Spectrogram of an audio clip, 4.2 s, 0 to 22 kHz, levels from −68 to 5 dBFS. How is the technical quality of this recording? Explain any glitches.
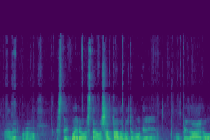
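The technical quality of the recording holds up, with no glitches to explain.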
